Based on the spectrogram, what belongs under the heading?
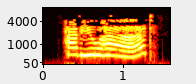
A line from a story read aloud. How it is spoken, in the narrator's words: shouted Mrs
